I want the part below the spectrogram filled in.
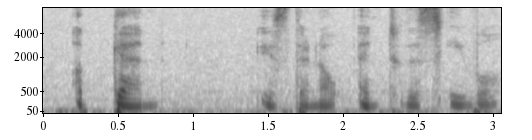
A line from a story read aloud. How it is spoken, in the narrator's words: he muttered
